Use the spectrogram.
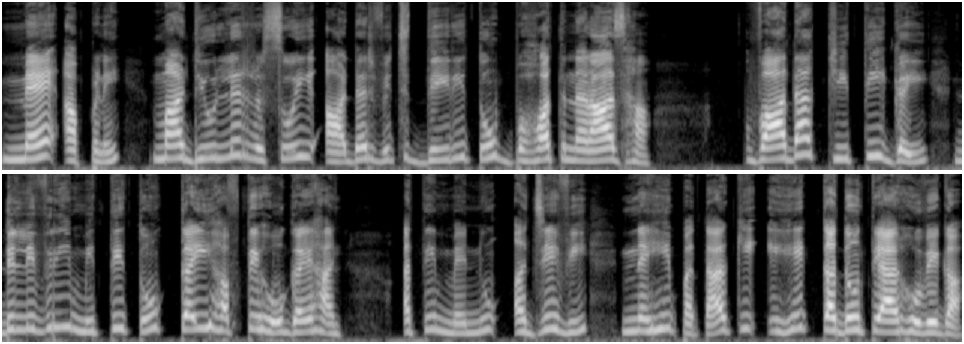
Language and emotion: Punjabi, angry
